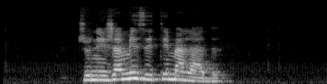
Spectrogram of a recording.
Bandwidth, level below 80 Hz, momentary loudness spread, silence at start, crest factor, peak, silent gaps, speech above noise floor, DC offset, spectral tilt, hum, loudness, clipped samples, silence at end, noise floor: 15 kHz; -56 dBFS; 12 LU; 0.8 s; 16 dB; -2 dBFS; none; 43 dB; under 0.1%; -6 dB/octave; none; -15 LUFS; under 0.1%; 1 s; -57 dBFS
